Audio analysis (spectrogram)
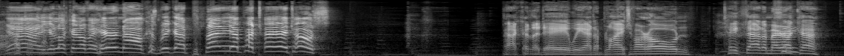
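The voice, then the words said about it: Angry yelling put-on Irish accent. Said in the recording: “your Irish accent can absolutely be the yelling little Irish guy ... he's all pissed off and freaking out”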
